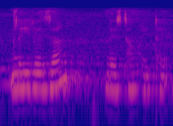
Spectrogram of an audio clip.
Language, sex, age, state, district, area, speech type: Bodo, female, 30-45, Assam, Kokrajhar, rural, spontaneous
